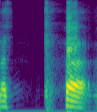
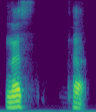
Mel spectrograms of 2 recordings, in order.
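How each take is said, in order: First: The t is released with a strong burst of breath. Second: The t is released with only slight breath. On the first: The speaker calls it wrong. "itu berlebihannya" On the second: The speaker calls it right. "sedikit saja"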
